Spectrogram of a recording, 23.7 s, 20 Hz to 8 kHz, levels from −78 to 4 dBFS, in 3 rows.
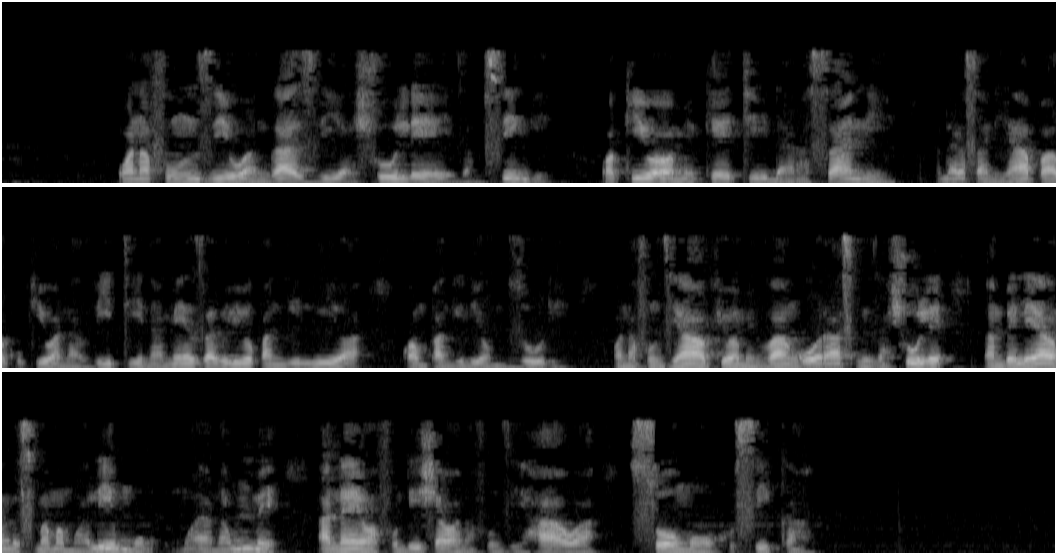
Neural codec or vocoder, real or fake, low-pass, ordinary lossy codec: none; real; 7.2 kHz; MP3, 24 kbps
